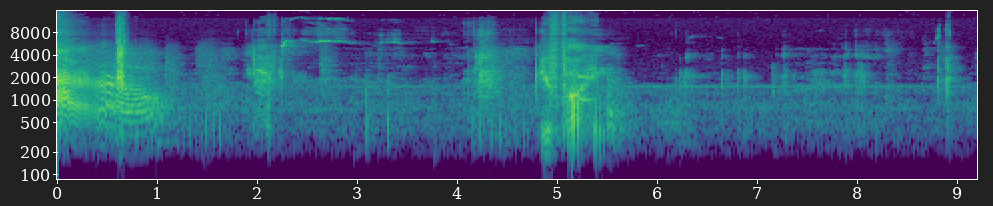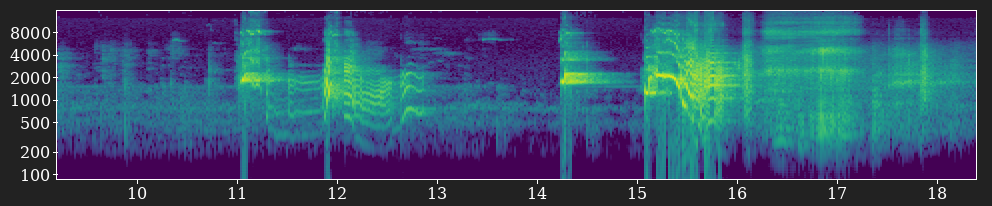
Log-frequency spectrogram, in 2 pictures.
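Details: A dachshund under a blanket, annoyed at being poked, gives wavering, moaning grumbles and whines in protest, with a woman talking softly between them.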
